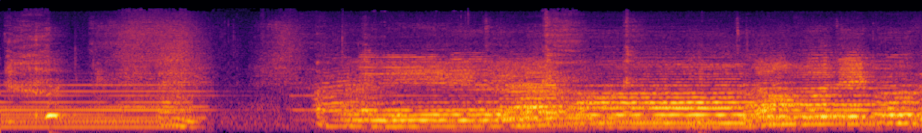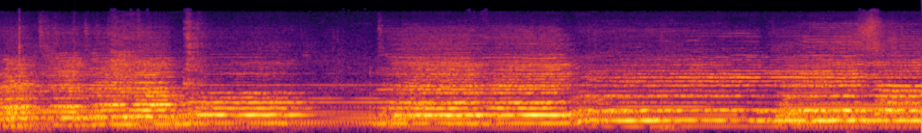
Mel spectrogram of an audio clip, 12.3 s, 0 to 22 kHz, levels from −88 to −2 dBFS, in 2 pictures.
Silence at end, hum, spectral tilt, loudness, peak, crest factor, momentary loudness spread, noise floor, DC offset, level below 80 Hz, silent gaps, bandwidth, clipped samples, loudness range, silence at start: 0 s; none; -5 dB/octave; -14 LUFS; -2 dBFS; 12 dB; 12 LU; -38 dBFS; under 0.1%; -54 dBFS; none; 16.5 kHz; under 0.1%; 5 LU; 0 s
